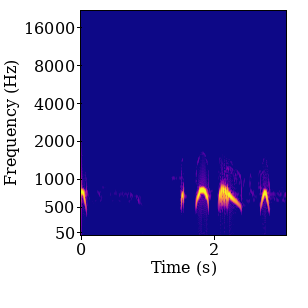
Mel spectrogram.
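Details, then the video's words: Thúc gù cooing of a spotted dove, played to train decoy birds and lure wild doves into calling: a soft murmur, then one phrase of four rounded coo notes, the third drawn out and sliding down. "Tiếng Chim Cu Gáy Thúc Gù Dùng Tập Mồi, Bổi Nghe Xiêng Gáy"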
